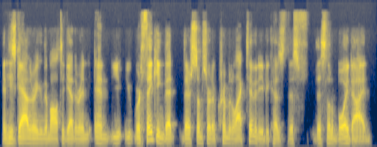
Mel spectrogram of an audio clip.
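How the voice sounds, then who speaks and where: An American man in his sixties telling stories in casual conversation, halting and emphatic, often repeating phrases for weight. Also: rumbling low, fairly even intonation, mellow. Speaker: guest, scriptwriter. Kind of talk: casual anecdotal storytelling in conversation. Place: home office, video call.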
